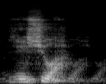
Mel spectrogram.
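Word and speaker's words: ישוע: 그 아들을 낳으리니 그 아들의 이름을 예슈아. 우리 따라합시다. 예슈아. 예수님을 히브리 말로 예슈아라 했거든요.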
